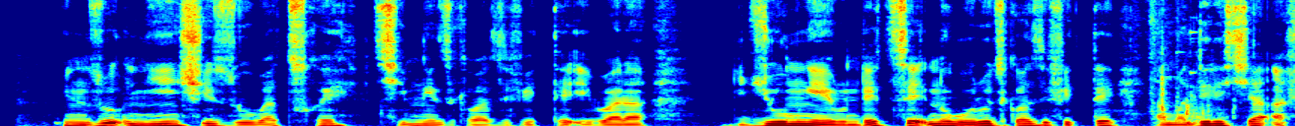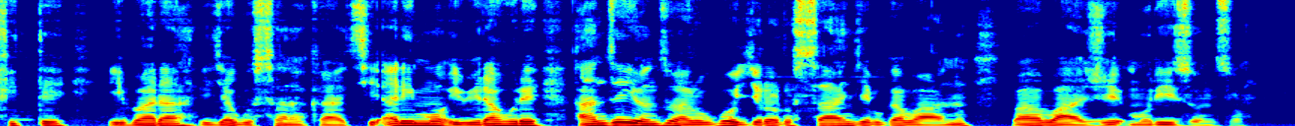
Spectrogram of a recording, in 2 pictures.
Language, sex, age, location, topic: Kinyarwanda, male, 18-24, Nyagatare, finance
